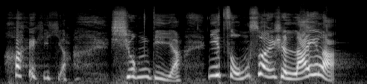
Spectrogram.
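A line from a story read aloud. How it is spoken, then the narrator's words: Happy loud shout. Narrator (Chinese): 张花秋一下子乐了，高兴的大喊道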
